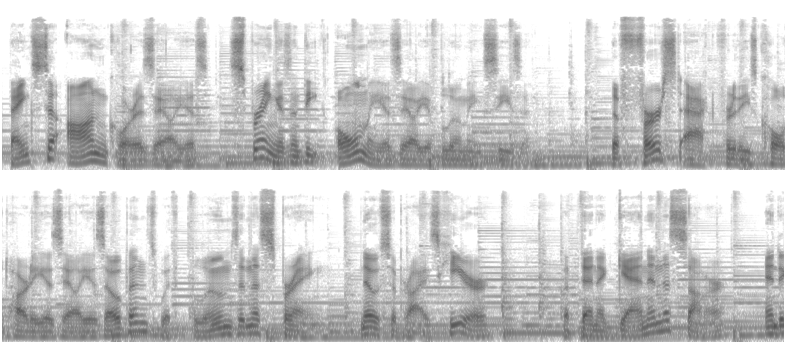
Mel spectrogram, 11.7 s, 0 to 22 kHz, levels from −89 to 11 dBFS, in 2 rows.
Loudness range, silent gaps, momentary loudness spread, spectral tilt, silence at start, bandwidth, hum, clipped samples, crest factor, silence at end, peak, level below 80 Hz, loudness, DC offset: 1 LU; none; 10 LU; -3.5 dB/octave; 0 s; 16 kHz; none; under 0.1%; 22 dB; 0 s; -8 dBFS; -50 dBFS; -30 LUFS; under 0.1%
